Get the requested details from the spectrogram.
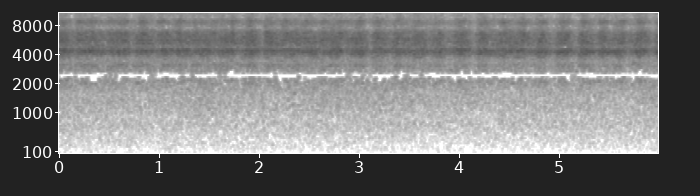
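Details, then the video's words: Cicadas singing on a hot summer day at Tenuta Zimarino, heard from under a mulberry pergola: a dense, continuous high buzzing chorus with a faint rhythmic pulsing, steady throughout with no other clear sounds. "il canto delle cicale"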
